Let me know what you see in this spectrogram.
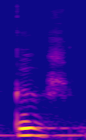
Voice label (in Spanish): "alto", Mixe, hombre; Espaciales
